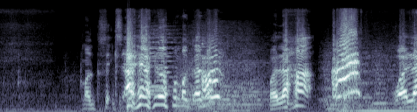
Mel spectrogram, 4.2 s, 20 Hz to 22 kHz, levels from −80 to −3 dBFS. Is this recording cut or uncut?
uncut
